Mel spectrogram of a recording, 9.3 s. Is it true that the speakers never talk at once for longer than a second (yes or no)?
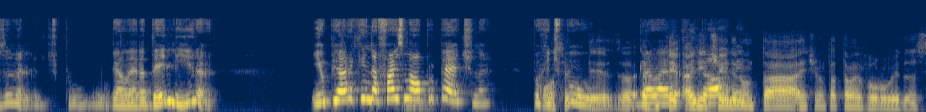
no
